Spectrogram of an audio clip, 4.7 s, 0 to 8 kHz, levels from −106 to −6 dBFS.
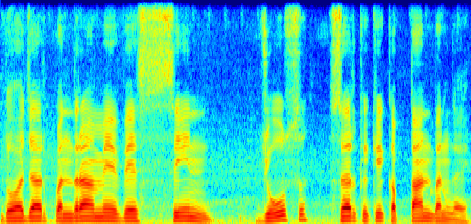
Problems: none marked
